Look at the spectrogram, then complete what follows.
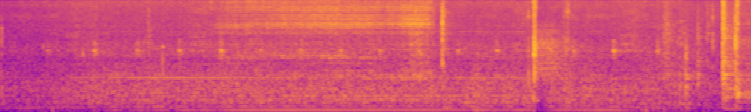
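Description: Mini lathe running with a steady hum, spinning a brass bar, while a pointed tool lightly scratches marking lines into the layout-blued brass. The lathe stops about five seconds in, with a couple of sharp clicks.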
